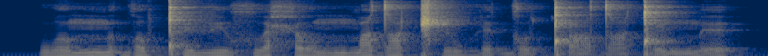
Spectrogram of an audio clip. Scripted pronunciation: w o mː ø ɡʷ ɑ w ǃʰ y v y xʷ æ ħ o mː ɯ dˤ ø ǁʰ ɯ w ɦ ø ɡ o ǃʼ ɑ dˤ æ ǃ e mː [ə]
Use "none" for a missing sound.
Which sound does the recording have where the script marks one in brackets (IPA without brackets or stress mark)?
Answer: ø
